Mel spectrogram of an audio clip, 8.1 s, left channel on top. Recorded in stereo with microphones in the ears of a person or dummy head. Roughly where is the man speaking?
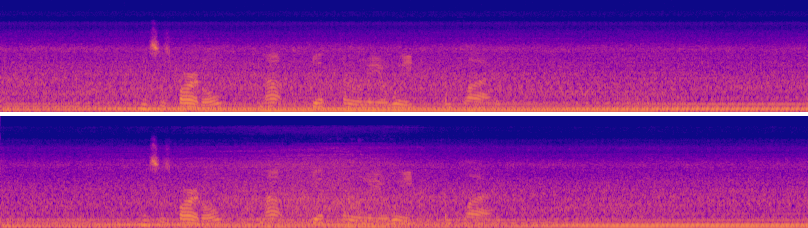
Centre.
